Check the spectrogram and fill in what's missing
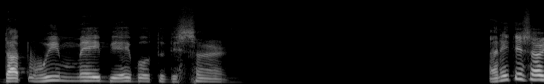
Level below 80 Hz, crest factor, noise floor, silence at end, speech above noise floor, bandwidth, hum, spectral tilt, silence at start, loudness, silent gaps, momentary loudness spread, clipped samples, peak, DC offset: -76 dBFS; 22 dB; -83 dBFS; 0 s; 55 dB; 15.5 kHz; none; -6 dB/octave; 0.05 s; -30 LUFS; none; 11 LU; under 0.1%; -8 dBFS; under 0.1%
